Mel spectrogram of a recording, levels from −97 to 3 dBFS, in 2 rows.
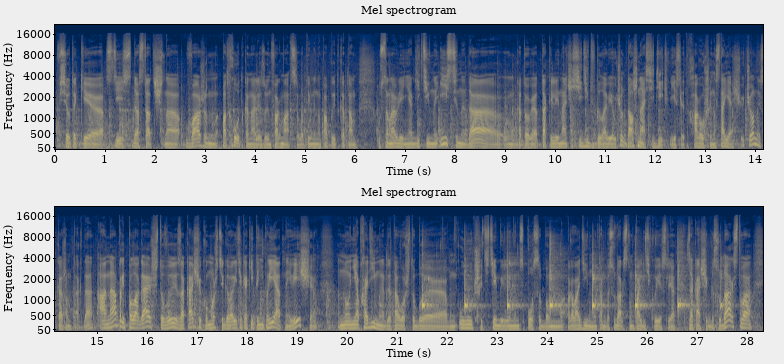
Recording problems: rain or running water; loud; throughout; 4 dB below the speech

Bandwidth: 16.5 kHz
